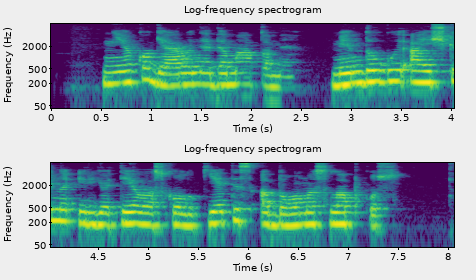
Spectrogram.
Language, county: Lithuanian, Vilnius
